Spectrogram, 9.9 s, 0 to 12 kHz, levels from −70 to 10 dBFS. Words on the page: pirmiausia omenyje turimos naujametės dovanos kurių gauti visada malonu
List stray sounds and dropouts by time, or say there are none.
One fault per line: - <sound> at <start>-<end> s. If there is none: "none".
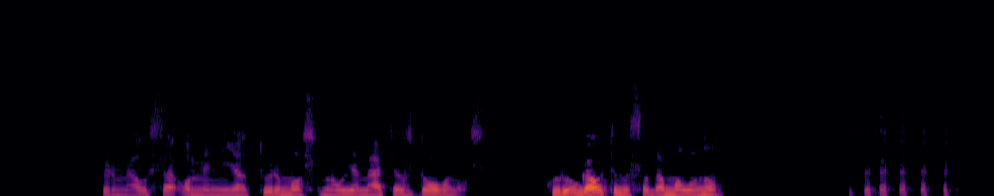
- laugh at 8.5-9.5 s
